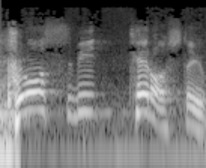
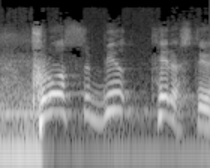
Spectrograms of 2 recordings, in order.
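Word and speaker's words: プ ロ ス ビュ テ ロス (πρεσβύτερος): プロスビテロスという言葉がある。オスというのはこれは人のことです。プロスビュテロスというんですけども、ビュという言葉を書くのめんどくさいからビと書いてきます。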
